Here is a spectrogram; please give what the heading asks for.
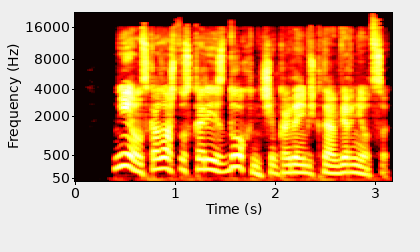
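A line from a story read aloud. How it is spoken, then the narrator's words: Snorting smirk. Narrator (Russian): хмыкнул Денис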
